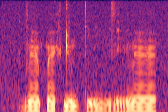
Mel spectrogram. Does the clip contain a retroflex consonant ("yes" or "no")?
yes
